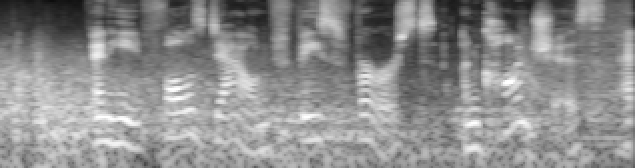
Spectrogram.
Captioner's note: thunder cracks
